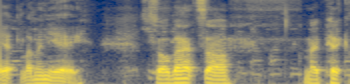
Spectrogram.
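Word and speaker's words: Lemonier: your lemony a that's how you say it lemon yay so that's all my pick their mug subscribe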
